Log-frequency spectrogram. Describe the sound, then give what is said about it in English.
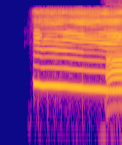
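A single drawn-out vocal yawn, loud, holding a steady moaning tone before sagging slightly at the very end. No one speaks. “It's a yawn?”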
